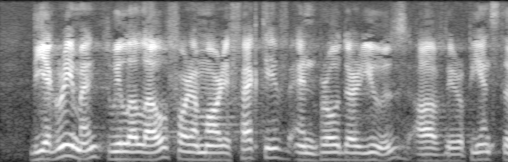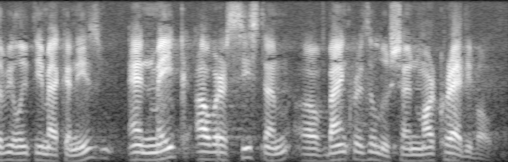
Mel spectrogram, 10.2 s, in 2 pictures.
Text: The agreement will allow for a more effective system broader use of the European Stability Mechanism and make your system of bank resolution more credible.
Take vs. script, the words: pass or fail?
fail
